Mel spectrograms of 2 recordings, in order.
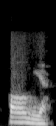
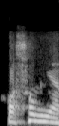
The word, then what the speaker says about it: অসমিয়া: আমরা যেটাকে আসাম বলি এটা ওদের ল্যাঙ্গুয়েজে অহমন্ত উচ্চারণ করে। অহমিয়া অসমিয়া না অহমিয়া।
